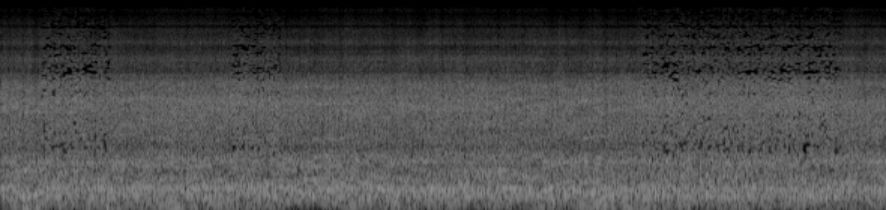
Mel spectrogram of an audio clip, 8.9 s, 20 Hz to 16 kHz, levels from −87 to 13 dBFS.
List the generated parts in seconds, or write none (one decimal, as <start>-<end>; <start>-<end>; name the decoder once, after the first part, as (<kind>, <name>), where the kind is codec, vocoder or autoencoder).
0.0-0.4 (autoencoder, DAC-VAE); 1.1-2.3; 2.8-6.4; 8.4-8.9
